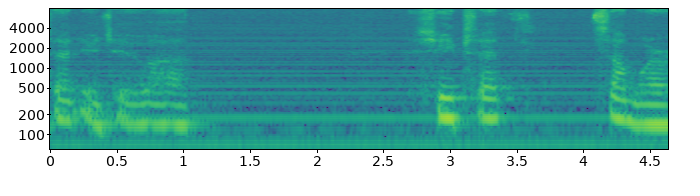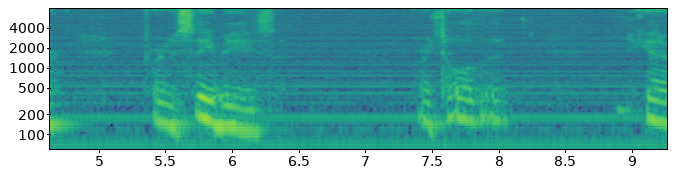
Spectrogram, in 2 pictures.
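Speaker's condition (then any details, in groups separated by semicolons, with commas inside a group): Parkinson's disease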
